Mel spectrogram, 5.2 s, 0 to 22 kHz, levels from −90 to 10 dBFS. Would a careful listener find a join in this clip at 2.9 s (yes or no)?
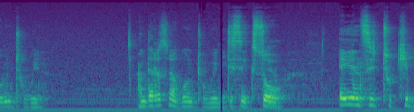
yes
